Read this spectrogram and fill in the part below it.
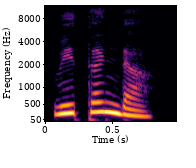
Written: ವೇತಂಡ

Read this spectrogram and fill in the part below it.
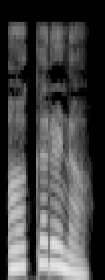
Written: ಆಕರಣೆ

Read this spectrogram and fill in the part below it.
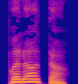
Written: ಪಾರುಧಿ

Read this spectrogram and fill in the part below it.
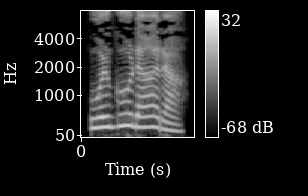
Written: ಒಳ್ಗೂಡಾರ

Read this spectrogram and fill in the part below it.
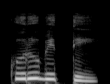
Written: ಗರ್ಬಿತ

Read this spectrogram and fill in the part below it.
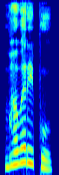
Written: ಭವರಿಪು

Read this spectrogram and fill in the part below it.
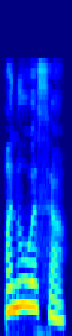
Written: ಅನಿವಾಸಿ

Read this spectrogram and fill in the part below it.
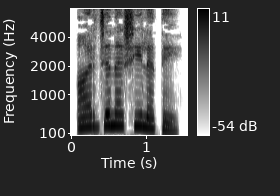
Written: ಆರ್ಜನಶೀಲತೆ

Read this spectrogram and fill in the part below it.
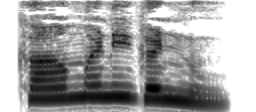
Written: ಕಾಮಣಿಗಣ್ಣು

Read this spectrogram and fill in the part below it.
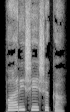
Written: ಪರಿಶುಷ್ಕ

